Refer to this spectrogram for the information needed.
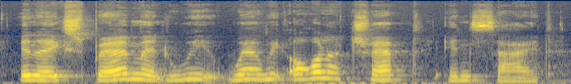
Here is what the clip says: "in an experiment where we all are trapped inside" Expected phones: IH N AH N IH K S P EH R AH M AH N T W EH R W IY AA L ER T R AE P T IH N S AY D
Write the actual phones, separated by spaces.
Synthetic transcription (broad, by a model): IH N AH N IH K S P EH R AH M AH N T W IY W W IY AA L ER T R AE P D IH N S AY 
